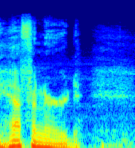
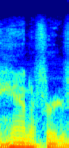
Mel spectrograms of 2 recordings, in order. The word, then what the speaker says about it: Hannaford: It's like I say Heffenerd. I don't say Hannaford very often.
